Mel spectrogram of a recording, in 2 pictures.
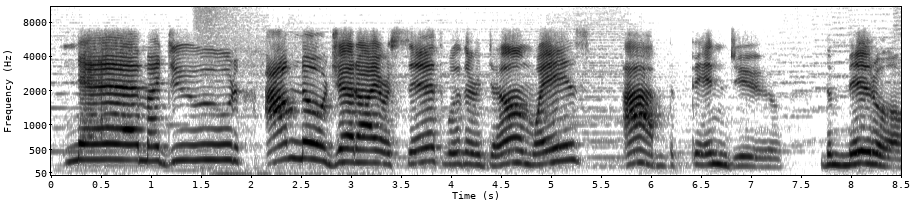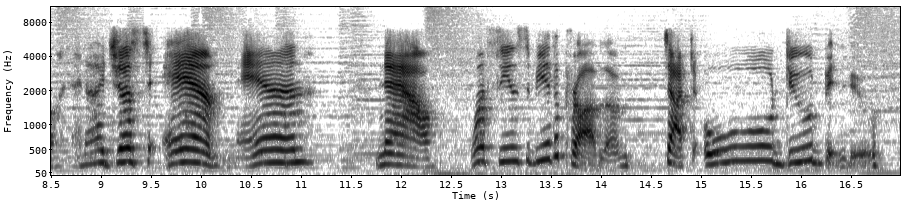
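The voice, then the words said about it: Laid-back dude character voice. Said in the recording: “That's my best dude impression, I'm sorry.”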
